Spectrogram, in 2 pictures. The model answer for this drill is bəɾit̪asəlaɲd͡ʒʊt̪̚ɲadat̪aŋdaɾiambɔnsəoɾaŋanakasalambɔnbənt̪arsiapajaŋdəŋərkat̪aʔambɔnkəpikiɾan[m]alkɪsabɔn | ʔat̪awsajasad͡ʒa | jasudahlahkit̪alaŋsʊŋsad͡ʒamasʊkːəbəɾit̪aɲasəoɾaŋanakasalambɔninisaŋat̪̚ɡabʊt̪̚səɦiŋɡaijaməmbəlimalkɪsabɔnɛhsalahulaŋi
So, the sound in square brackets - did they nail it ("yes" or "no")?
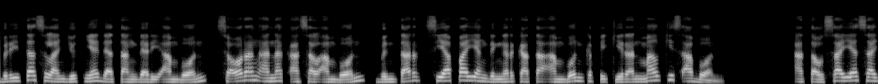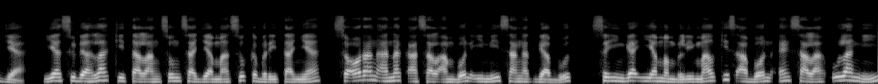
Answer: yes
